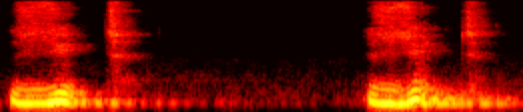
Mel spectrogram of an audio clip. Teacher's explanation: la Z, tiene esta característica de sonido que es zumbado al inicio o si está en medio de la palabra. Y entonces la tendencia es que esto, por ejemplo, se pronunciaría zut, zut.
